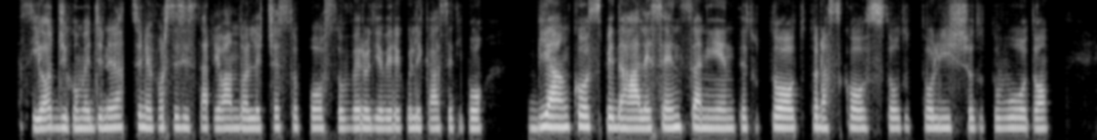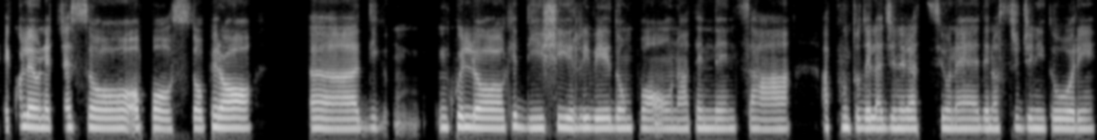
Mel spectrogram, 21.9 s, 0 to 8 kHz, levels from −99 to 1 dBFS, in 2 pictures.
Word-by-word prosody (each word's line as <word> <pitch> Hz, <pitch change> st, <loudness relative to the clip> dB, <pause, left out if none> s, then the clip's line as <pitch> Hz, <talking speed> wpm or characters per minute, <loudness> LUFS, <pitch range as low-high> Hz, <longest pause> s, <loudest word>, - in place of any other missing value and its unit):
sì, 180 Hz, -5 st, -3 dB
oggi 175 Hz, +1 st, +1 dB
come 170 Hz, 0 st, -1 dB
generazione 180 Hz, +1 st, -1 dB
forse 180 Hz, +1 st, -3 dB
si 180 Hz, -, -1 dB
sta 175 Hz, -, -8 dB
arrivando 175 Hz, 0 st, -1 dB
all'eccesso 170 Hz, +2 st, -2 dB
opposto, 175 Hz, -1 st, -3 dB
ovvero 175 Hz, 0 st, 0 dB
di 170 Hz, 0 st, -3 dB
avere 170 Hz, 0 st, -1 dB
quelle 175 Hz, -1 st, -2 dB
case, 170 Hz, 0 st, -4 dB
tipo 170 Hz, -1 st, -2 dB, 0.4 s
bianco 190 Hz, +2 st, +5 dB
ospedale 175 Hz, -3 st, +3 dB
senza 185 Hz, +1 st, +2 dB
niente, 175 Hz, 0 st, -1 dB
tutto 180 Hz, -1 st, +3 dB
tutto 185 Hz, -, -4 dB
nascosto, 175 Hz, 0 st, -1 dB
tutto 175 Hz, +1 st, -5 dB
liscio, 175 Hz, 0 st, -3 dB
tutto 175 Hz, 0 st, -12 dB
vuoto 175 Hz, -1 st, -1 dB, 0.5 s
e 165 Hz, -, -4 dB
quello 200 Hz, -1 st, +2 dB
è 185 Hz, -, +8 dB
un 180 Hz, -1 st, +3 dB
eccesso 185 Hz, +1 st, 0 dB
opposto. 170 Hz, 0 st, +2 dB
Però, 175 Hz, -2 st, +6 dB, 0.6 s
ehm, 165 Hz, -1 st, +2 dB
di 175 Hz, +1 st, -9 dB
mhmm, 225 Hz, -1 st, -19 dB, 0.2 s
in 185 Hz, 0 st, -1 dB
quello 180 Hz, -3 st, +4 dB
che 195 Hz, 0 st, -1 dB
dici 175 Hz, 0 st, 0 dB
rivedo 170 Hz, 0 st, +1 dB
un 170 Hz, 0 st, -2 dB
po' 170 Hz, -1 st, -2 dB
una 165 Hz, 0 st, -4 dB
tendenza, 165 Hz, -1 st, -3 dB, 0.3 s
appunto, 175 Hz, 0 st, -2 dB
della 170 Hz, 0 st, +2 dB
generazione 170 Hz, 0 st, -2 dB
dei 165 Hz, -, -1 dB
nostri 165 Hz, +2 st, -5 dB
genitori. 165 Hz, -1 st, -1 dB
175 Hz, 140 wpm, -24 LUFS, 170-180 Hz, 0.6 s, è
